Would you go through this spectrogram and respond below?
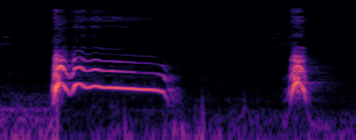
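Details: Puppy basking lazily in the sun reacts as a person walks up: a long drawn-out tonal howl-like cry holding steady for about a second, then, after a pause, one short sharp bark. Little black dogs are running around nearby.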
